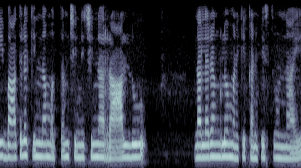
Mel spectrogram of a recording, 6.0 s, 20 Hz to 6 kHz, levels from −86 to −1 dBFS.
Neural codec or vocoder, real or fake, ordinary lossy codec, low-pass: none; real; none; 5.4 kHz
